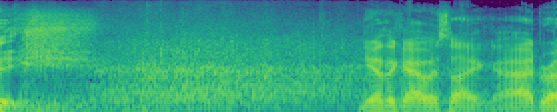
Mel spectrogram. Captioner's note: audience laughs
